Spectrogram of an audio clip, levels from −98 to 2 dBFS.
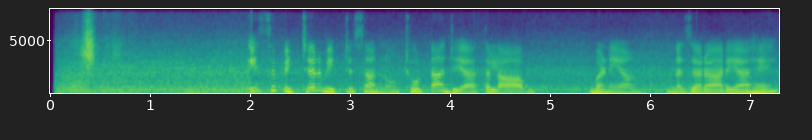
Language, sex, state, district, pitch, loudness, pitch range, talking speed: Punjabi, female, Punjab, Kapurthala, 220 Hz, -15 LUFS, 195-250 Hz, 100 wpm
